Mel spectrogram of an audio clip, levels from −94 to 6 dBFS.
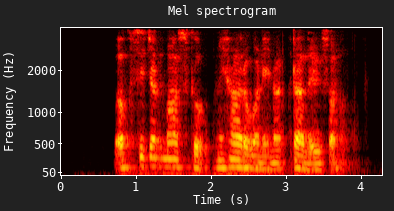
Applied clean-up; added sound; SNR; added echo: neural mask model DeepFilterNet 3.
